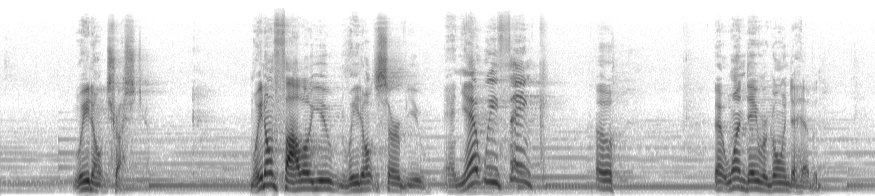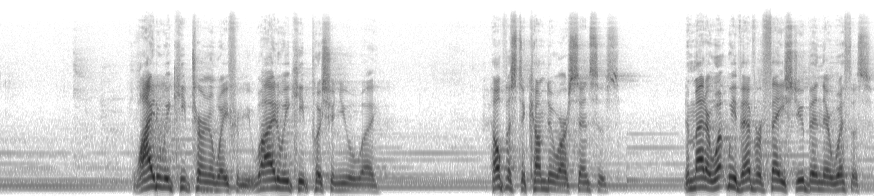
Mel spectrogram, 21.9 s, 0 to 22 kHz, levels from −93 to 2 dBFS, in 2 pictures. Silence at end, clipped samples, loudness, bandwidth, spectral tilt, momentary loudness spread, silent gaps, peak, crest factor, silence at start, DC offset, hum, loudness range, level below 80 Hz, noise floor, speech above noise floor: 0.05 s; under 0.1%; -23 LUFS; 15.5 kHz; -5.5 dB/octave; 22 LU; none; -4 dBFS; 22 dB; 0.9 s; under 0.1%; none; 6 LU; under -90 dBFS; -50 dBFS; 28 dB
